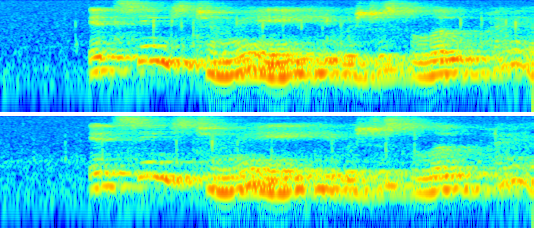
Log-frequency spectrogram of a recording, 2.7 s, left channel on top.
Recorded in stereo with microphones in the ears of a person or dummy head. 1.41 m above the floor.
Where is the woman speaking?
20° left (ahead or behind), 0.6 m.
